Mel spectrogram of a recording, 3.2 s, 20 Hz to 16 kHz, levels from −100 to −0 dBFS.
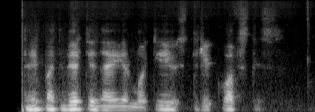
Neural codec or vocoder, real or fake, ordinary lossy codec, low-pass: none; real; Opus, 16 kbps; 14.4 kHz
